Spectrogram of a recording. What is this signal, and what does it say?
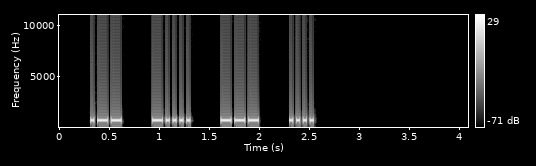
Morse code, heard as a keyed tone, about 36 wpm, spaced as for 20 wpm, 700 Hz. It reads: W6OH
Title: USA Call Signs - 4 Characters - 3x Character Spacing - 35wpm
